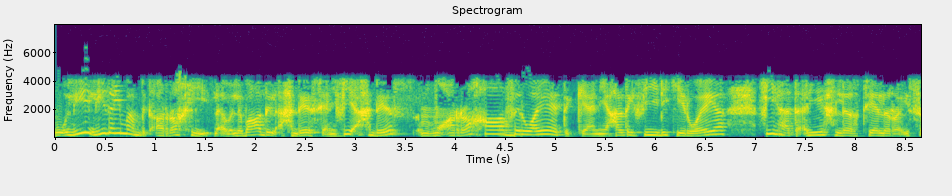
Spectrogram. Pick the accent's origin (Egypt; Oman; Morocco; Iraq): Egypt; طب انت شايفة احنا فين كمصريين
